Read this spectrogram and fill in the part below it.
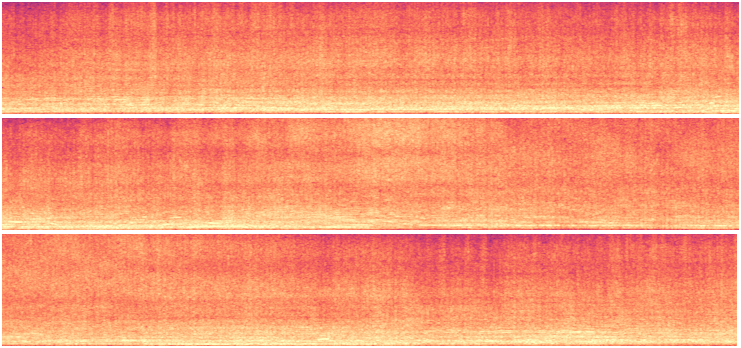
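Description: Race car engines roar loudly as a pack of cars speeds around a track.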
